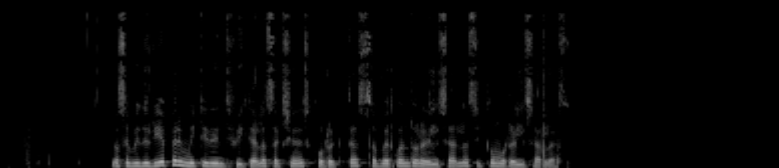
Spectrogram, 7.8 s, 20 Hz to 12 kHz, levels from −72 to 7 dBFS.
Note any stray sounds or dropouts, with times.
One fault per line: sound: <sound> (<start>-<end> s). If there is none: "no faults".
no faults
